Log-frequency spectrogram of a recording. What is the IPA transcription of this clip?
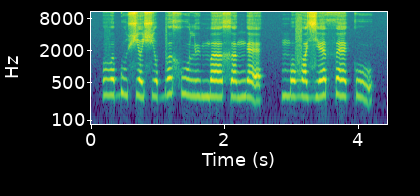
β ə ɓ u ç ɐ ç ɤ b ə x u l y m ɜ x ɜ ŋ ɛ | m ɤ v ɐ zʲ ɛ θ ɛ k u

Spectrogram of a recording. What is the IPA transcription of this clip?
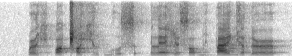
k͡p ə˞ ç ɓ ɒ ǁ ɒ ç ɯ ɡ͡b u s | l ɛ ɮ ʏ s ɔ b i p a e̯ ɡʲ ɒ ɗ ə˞

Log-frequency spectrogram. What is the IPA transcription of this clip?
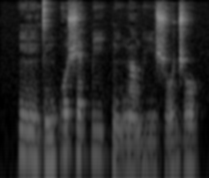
ĩ˦ ɾ ĩ˧ t ĩ˨˦ ɡ͡b o˦ ʃ ɛ˦ k͡p iː˦ k͡p ĩ˨ ŋ ã˨ b iː˨ ʃ o˨˦ d͡ʒ o˧

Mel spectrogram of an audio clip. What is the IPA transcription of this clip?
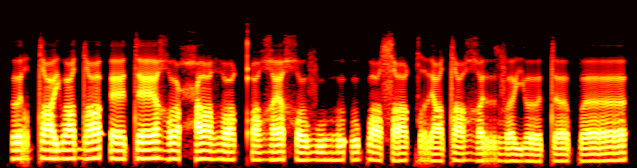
ə r tˤ ʊ j ʊ dˤ ʌ ʔ ɛ t ɛ ʁ ʊ ħ ʌ ðˤ ʊ qʼ u ʁ ɛ χ ʊ v u ɦ ʊ ʔ ʊ p ɒ sˤ ɜ q r ɛ tˤ ʊ ʁ ə r v ɜ j ə t ɜ p ɜ

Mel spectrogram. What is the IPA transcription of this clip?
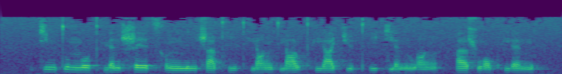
t͡ɕ i˦ ŋ t̪ u˥˨ n̪ o˥˨ ʊ̯ t̪ʰ ɥ ɛ˦ n ʂ e˦ ɪ̯ t͡sʰ ɤ˨ ŋ n̪ i˨˦ ŋ ʂ ä˨˦ t̪ʰ i˨˦ t̪ʰ j ɑ˨˩ ŋ t̪ j ɑ˦ ʊ̯ t̪ʰ j ä˦ t͡ɕ y˨˩ t̪ʰ i˥˨ t͡ɕ j ɛ˨˩ n l w ɑ˥˨ ŋ | ä˥˨ ʂ w ɔ˨˦ pʰ j ɛ˥˨ n

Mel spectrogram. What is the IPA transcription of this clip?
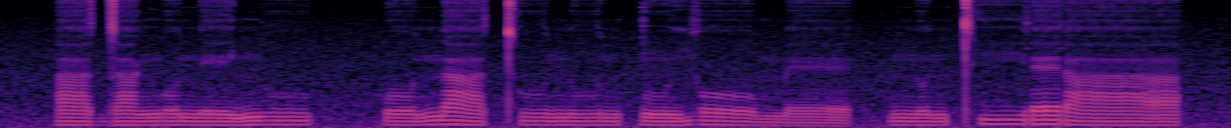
a˨ d a˨ ŋ o˨ n eː˨ ɲ u˦ | k͡p o˨ n a˦˨ tʰ u˨ n uː˨ n k͡p ũ˨ j oː˦˨ m ɛ˨ | n ʊ˨ n tʰ iː˦ ɾ ɛ˦ ɾ aː˨

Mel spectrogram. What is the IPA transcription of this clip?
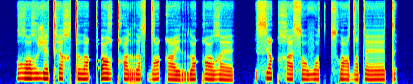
ʁ o ʁ ʒ ɛ tʰ ɛ χ t ɤː qʼ u ʁ qʰ u r ɤ s dˤ ɯ q eː r u q uː ʁ ɛ | s i q χ a s ɔ v ɔ t t͡sʰ o dˤ ɤ t ɛː t

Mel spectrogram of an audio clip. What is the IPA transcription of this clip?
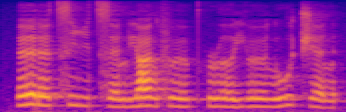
ɛ ɾ ɛ t͡s i t͡s ɛ l j a l f øː pʰ ɹ əː j øː l u t͡ʃ ɛ l

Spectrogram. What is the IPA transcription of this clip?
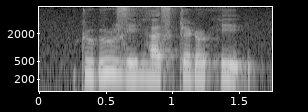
ʈ ʉ ɽ ʉ ɭ z e ɦ a s ʈ ɜ ɽ ə˞ h e ʔ

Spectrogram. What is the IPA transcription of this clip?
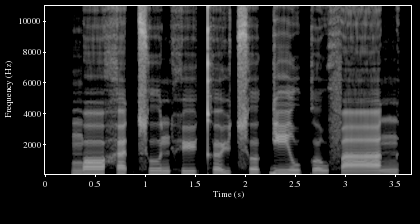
m ɔː˨ h ɐ˨ t̚ t͡sʰ uː˧ n h yː˧ kʰ ɵ˨˥ ɥ t͡sʰ ʊ˧ k̚ j iː˥ w k o˨ w f aː˨˥ n

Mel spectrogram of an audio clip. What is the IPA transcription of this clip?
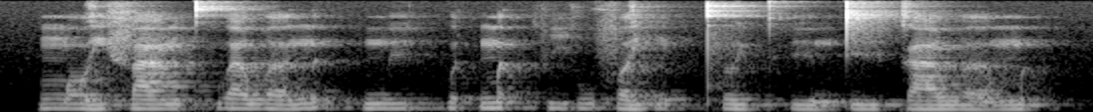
m ɔː˨˩ j f aː˨ m kʷʰ aː˧ w ɐ˨˥ n | m yː˨ k̚ p ɵ˨˥ t̚ m ɐ˥ t̚ f iː˧ w f ɐ˨˥ j ŋ ʊ˨ k̚ pʰ ɵ˨ ɥ pʰ yː˨˩ m t̪ yː˨ k aː˧ w ɐ˨˥ m

